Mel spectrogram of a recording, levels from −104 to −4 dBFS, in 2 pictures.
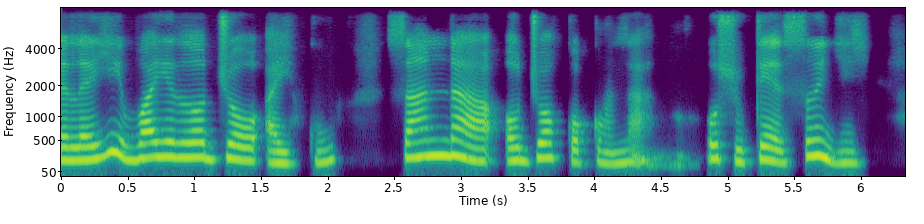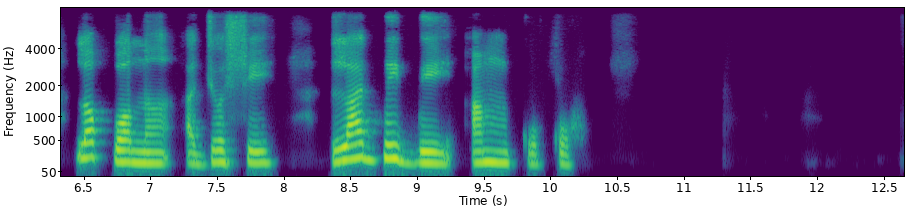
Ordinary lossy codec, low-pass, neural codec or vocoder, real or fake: Opus, 64 kbps; 7.2 kHz; codec, 24 kHz, 0.9 kbps, WavTokenizer, large speech release; fake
